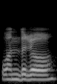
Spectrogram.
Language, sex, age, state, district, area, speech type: Odia, female, 30-45, Odisha, Mayurbhanj, rural, spontaneous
